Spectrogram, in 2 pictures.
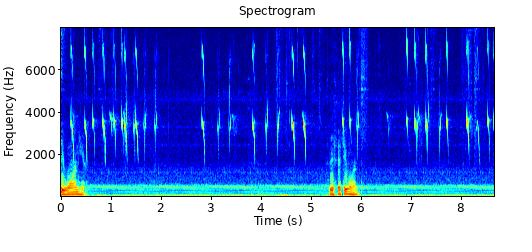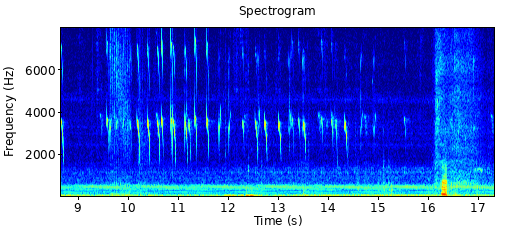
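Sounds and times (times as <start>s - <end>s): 
speech: 0.0s - 0.7s, 5.4s - 6.1s
juvenile crossbill calls: 0.0s - 17.3s
steady low hum: 0.0s - 17.3s.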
